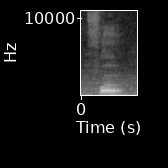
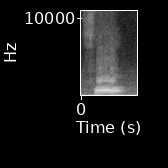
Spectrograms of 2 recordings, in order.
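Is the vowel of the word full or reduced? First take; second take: reduced; full. First: The word has a weak, reduced vowel. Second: The word has a full, strong vowel.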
